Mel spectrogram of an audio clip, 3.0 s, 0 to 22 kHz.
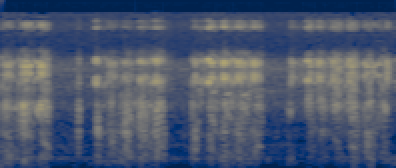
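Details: Black stork at a nest in Hungary, adult feeding the chicks, 2 May 2017 at 14:56, live nest camera; raspy, rapidly pulsed chattering bursts, each under half a second, separated by brief quiet gaps.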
